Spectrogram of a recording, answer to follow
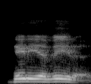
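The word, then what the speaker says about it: Deni Avdija: out there i know you played with uh danae abijah is that how you pronounce it danny avita yeah um what i got no he's obviously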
